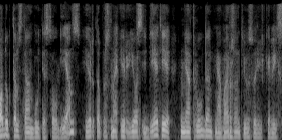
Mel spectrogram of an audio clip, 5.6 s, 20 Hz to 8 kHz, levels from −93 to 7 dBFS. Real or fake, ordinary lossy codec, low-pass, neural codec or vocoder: fake; AAC, 32 kbps; 7.2 kHz; codec, 16 kHz in and 24 kHz out, 1.1 kbps, FireRedTTS-2 codec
